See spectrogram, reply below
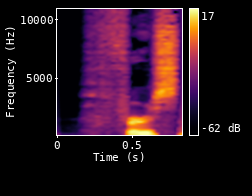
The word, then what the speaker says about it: First: 那么类似的表述呢，还有名字 first name，头等舱 first class，都是这种表达。它是以 st 这种发音字母组合。类似这种情况呢，那么 t 可以完全不读。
